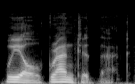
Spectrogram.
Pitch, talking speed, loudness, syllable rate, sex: 95 Hz, 180 wpm, -15 LUFS, 4.5 syllables/s, male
